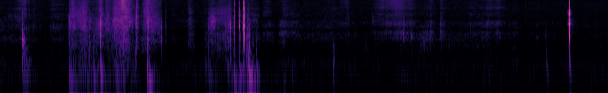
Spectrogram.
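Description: Rustling of a paper program booklet as it is held open and shifted, in two bursts in the first three seconds. A single faint click comes near the end.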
